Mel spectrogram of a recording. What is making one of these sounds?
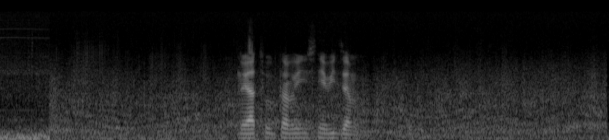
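A jet fighter roars past low overhead.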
